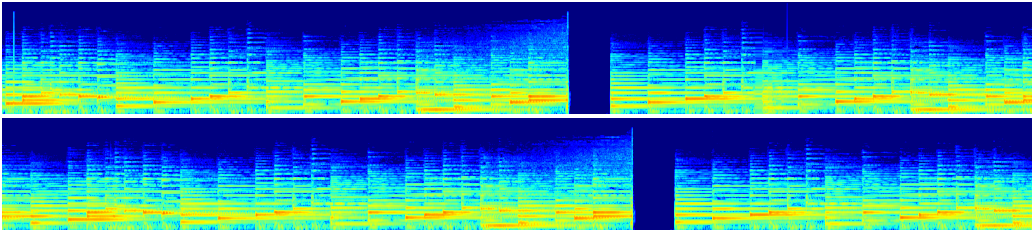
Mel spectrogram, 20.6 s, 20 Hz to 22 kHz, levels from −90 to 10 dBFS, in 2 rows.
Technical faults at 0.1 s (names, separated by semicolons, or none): none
